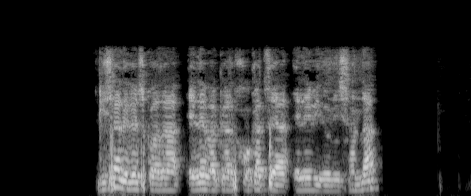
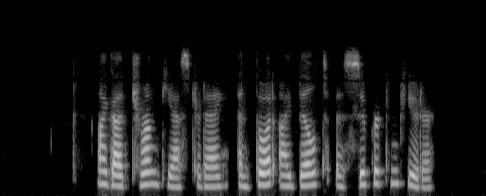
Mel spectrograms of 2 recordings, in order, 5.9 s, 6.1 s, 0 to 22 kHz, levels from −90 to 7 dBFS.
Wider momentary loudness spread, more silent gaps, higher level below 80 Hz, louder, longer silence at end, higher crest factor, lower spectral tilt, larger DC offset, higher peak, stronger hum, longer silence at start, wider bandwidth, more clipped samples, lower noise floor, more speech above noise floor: second, 6 LU vs 11 LU; neither; first, -60 dBFS vs -72 dBFS; first, -16 LUFS vs -24 LUFS; first, 1.15 s vs 0.7 s; about the same, 16 dB vs 20 dB; about the same, -3 dB/octave vs -4 dB/octave; neither; first, -2 dBFS vs -6 dBFS; neither; about the same, 1.2 s vs 1.2 s; about the same, 8.4 kHz vs 8 kHz; neither; first, under -90 dBFS vs -57 dBFS; first, over 74 dB vs 33 dB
